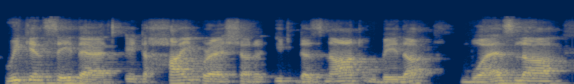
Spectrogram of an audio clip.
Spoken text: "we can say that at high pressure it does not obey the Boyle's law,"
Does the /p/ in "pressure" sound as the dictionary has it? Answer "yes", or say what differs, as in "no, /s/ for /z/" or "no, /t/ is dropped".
yes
